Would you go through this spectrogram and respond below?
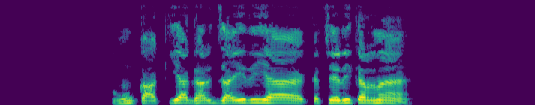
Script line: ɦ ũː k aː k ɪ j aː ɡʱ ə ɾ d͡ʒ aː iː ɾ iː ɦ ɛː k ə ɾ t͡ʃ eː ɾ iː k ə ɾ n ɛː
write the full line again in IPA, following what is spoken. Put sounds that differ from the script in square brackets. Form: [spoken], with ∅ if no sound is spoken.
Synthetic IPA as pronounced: ɦ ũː k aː k ɪ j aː ɡʱ ə ɾ d͡ʒ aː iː ɾ iː ɦ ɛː k ə [∅] t͡ʃ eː ɾ iː k ə ɾ n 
